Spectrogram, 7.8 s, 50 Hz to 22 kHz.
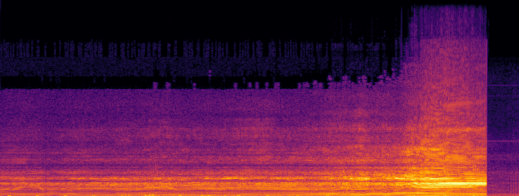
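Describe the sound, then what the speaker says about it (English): A small 2-stroke scooter engine labours uphill with a buzzing, wavering drone that slowly climbs in pitch and loudness, strains near the end, then cuts off abruptly. "The 2-stroke engine is all or nothing when it comes to power."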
